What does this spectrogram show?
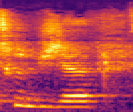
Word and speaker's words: Thuja: um I call it thusia occidentalis some people call it tuja and say the H is silent but whatever either way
